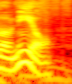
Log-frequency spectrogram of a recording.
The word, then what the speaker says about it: O'Neal: As for star Shaquille O'Neal, which rhymes with steel, let's just say that as an actor, he made an awesome basketball player.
